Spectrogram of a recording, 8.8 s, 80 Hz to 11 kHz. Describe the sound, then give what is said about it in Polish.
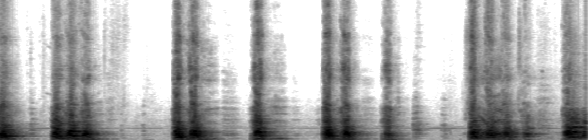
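A retired police tracking dog over 11 years old, trained to trail human scent and search for missing people, barks loudly, about seven or eight sharp barks in irregular bursts, some doubled, with brief silences between them and no talking. “To też już jest wiekowy pies, E, ma ponad 11 lat życia.”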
